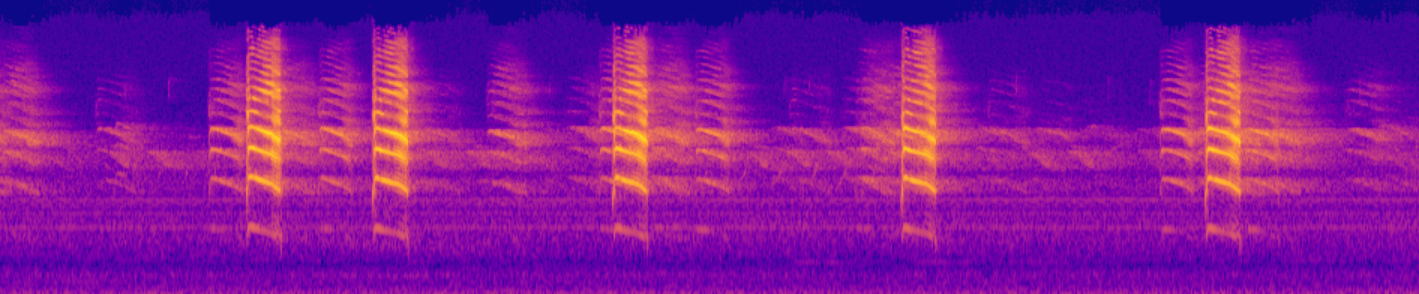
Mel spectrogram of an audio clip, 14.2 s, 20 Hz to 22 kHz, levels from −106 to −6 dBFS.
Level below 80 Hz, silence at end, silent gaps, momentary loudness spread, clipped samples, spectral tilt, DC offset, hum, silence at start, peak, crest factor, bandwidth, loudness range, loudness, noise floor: -74 dBFS; 1.25 s; none; 27 LU; under 0.1%; 8 dB/octave; under 0.1%; none; 0.15 s; -2 dBFS; 22 dB; 16 kHz; 6 LU; -15 LUFS; -59 dBFS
